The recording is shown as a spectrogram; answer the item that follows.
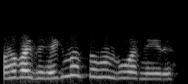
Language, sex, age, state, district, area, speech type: Kashmiri, female, 18-30, Jammu and Kashmir, Bandipora, rural, conversation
